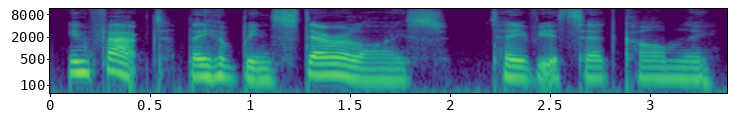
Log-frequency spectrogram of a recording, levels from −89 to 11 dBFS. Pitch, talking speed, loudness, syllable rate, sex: 165 Hz, 160 wpm, -20 LUFS, 4.7 syllables/s, female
